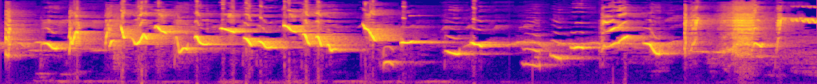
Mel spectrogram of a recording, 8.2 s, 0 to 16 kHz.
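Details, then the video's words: Bare-throated whistler song in a long tutoring recording: loud cascading whistles that step downward, repeated in quick phrases, then lower flat whistles and a hissy burst near the end. "masteran samyong 1001 suara durasi panjang"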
